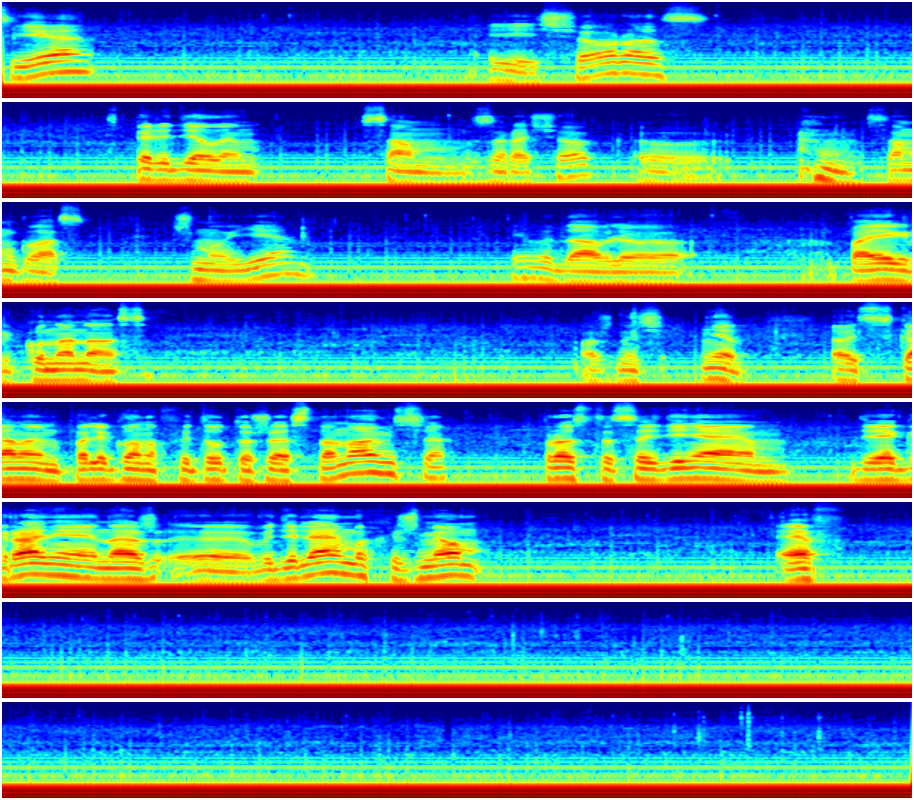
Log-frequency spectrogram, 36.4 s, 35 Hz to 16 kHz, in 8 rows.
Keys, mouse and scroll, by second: 1.3 s, 2.1 click, 3.7 right click, 3.7 e, 4.8 s, 6.9 click, 10.1 e, 11.1 s, 11.7 click, 14.8 e, 15.3 s, 17.2 ctrl+z, 17.2 click, 18.1 ctrl+z, 19.6 right click, 20.6 shift+right click, 20.6 f, 22.3 shift+right click, 22.4 middle click, 22.7-23.1 scroll up 3, 23.7 shift+middle click, 24.6 middle click, 26.2 shift+right click, 27.9 shift+right click, 27.9 f, 28.3 middle click, 29.7 shift+right click, 30.1 f, 30.7 middle click, 32.2 shift+right click, 33.5 right click, 34.9 shift+right click, 35.2 f, 35.9 Tab, 36.1-36.4 scroll down 2.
